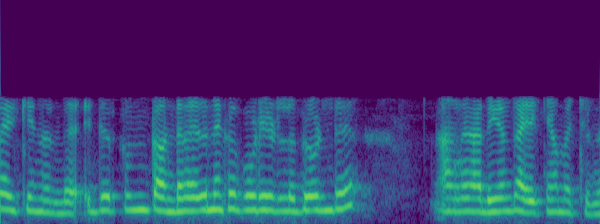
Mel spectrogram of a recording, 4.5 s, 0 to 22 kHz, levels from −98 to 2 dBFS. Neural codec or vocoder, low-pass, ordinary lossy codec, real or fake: codec, 24 kHz, 3 kbps, HILCodec; 3.6 kHz; none; fake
